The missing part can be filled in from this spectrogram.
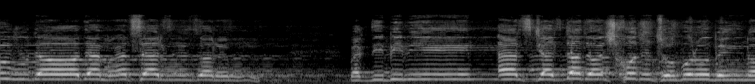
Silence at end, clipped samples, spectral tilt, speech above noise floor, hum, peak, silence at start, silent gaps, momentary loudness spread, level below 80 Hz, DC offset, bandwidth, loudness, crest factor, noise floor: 0 s; under 0.1%; -2.5 dB/octave; 27 dB; none; -8 dBFS; 0 s; none; 12 LU; -64 dBFS; under 0.1%; 11 kHz; -25 LUFS; 18 dB; -52 dBFS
